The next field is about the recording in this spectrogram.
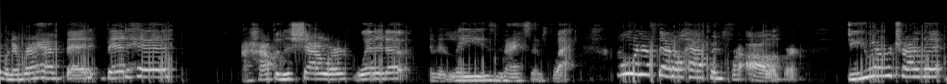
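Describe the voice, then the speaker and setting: A woman schoolteacher reading a children's picture book aloud expressively, pausing to think aloud and put questions to young listeners. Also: high voice. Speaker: elementary school teacher. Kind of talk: animated children's picture-book read-aloud with teaching asides. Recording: muffled audio with clear background noise.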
